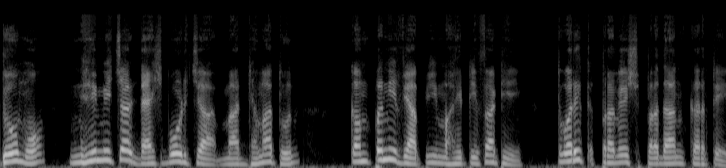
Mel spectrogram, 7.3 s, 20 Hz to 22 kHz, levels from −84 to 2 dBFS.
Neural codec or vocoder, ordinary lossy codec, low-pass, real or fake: codec, 44.1 kHz, 2.6 kbps, SNAC; Opus, 24 kbps; 14.4 kHz; fake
